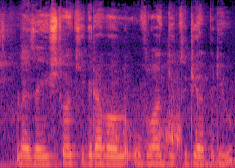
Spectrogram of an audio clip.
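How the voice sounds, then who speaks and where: Noticeable background noise and audible room echo around a female voice. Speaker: vlogger, law student. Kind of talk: casual vlog chat. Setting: living room at home, at night.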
